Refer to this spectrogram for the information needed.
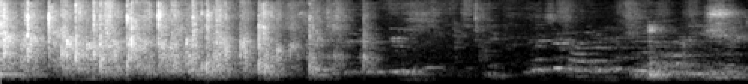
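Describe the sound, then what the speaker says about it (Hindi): Audience clapping for Lakshmi at a public gathering in India, a loud, dense burst of many hands for about two seconds before fading into scattered claps and background voices. "बहुत ही शानदार तस्वीर और जोरदार तालियां जो है वो लक्ष्मी के लिए"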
